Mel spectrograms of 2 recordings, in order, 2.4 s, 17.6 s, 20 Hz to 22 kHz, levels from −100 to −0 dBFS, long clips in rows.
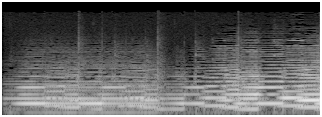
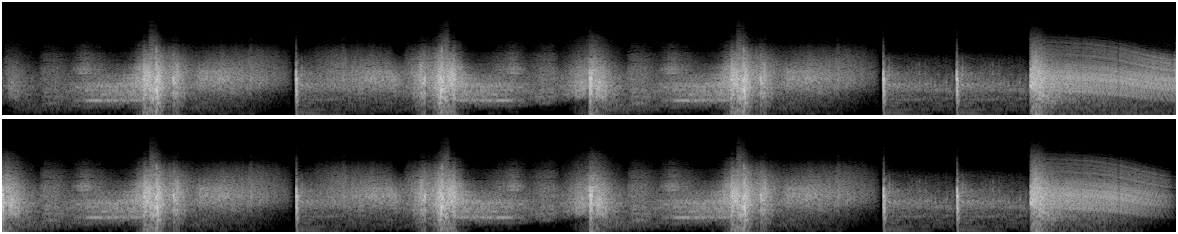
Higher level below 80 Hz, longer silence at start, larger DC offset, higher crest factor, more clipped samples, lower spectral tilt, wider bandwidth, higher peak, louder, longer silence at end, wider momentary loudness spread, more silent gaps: first, -50 dBFS vs -68 dBFS; about the same, 0 s vs 0 s; neither; second, 16 dB vs 24 dB; neither; first, -6.5 dB/octave vs -2.5 dB/octave; first, 9 kHz vs 8 kHz; about the same, -4 dBFS vs -6 dBFS; first, -21 LUFS vs -27 LUFS; about the same, 0 s vs 0.05 s; second, 8 LU vs 20 LU; neither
